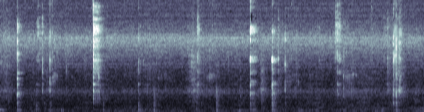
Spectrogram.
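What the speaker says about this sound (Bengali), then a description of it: "এবার এটাকে আমি মেশাবো হালকা করে মিশিয়ে নিচ্ছি" Fried potatoes being tossed with turmeric and chili powder, a spoon clinking and scraping against the dish in sparse, irregular taps with a faint sizzle-like hiss underneath.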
